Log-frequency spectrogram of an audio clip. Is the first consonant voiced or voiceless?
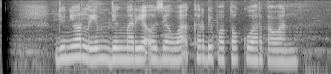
voiced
